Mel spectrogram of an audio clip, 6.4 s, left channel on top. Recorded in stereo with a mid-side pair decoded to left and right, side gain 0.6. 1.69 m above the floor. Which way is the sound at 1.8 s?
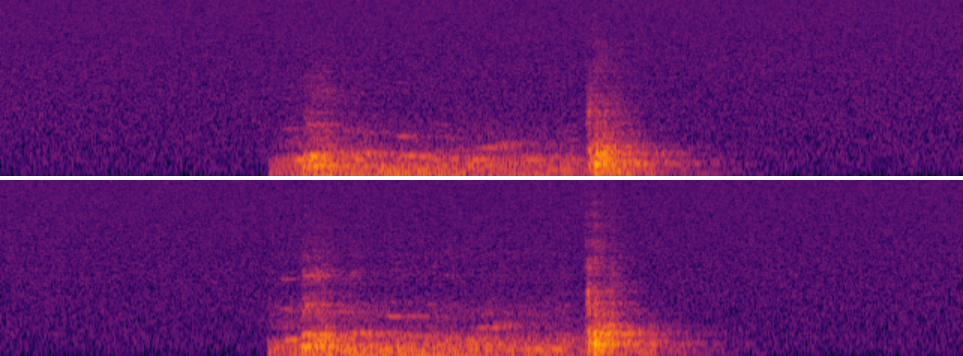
65° right.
